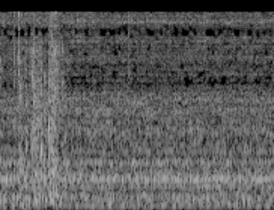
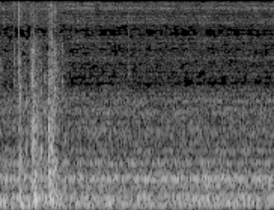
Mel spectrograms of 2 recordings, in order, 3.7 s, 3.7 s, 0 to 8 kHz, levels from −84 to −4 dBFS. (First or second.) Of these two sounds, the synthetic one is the first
